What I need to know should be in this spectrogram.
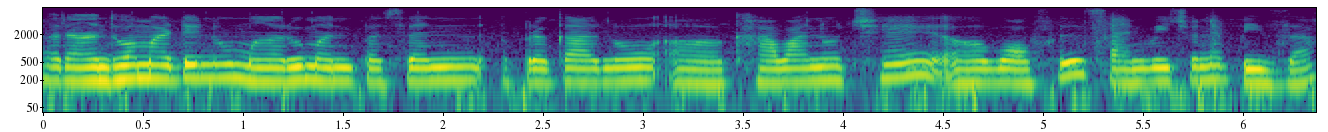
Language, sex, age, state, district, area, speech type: Gujarati, female, 18-30, Gujarat, Valsad, rural, spontaneous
